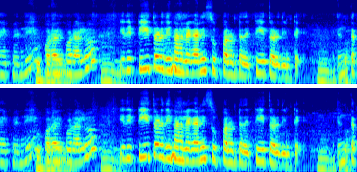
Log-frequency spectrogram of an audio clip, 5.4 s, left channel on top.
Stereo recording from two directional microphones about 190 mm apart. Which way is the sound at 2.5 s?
25° right (ahead or behind).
